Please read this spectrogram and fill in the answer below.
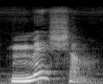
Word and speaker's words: méchamment: violon il devient violemment violemment eux on ne prononce à méchant il devient méchamment alors les adjectifs qualificatifs qui se termine par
